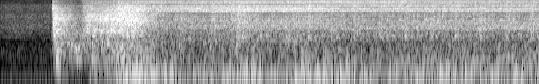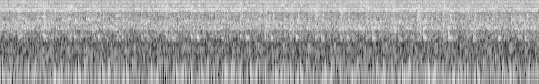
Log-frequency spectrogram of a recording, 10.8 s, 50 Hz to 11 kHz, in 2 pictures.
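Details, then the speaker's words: 1974 International pickup that sat for years, blown-out muffler: short crank, then it fires with a surge and drops to a loud, slightly lumpy idle; owner suspects the carburetor is still gunked up. "carburetor carburetor is probably a little gunked up still and it's real gross in here"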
